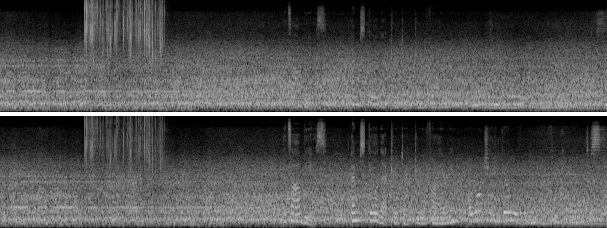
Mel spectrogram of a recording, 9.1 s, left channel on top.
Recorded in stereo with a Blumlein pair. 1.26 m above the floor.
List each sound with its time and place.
1.3 s crumpling: 25° left, 1.0 m
4.2 s a woman speaking: 65° right, 0.5 m
7.0 s a woman speaking: 45° right, 5.5 m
